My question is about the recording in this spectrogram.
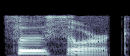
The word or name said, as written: futhorc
